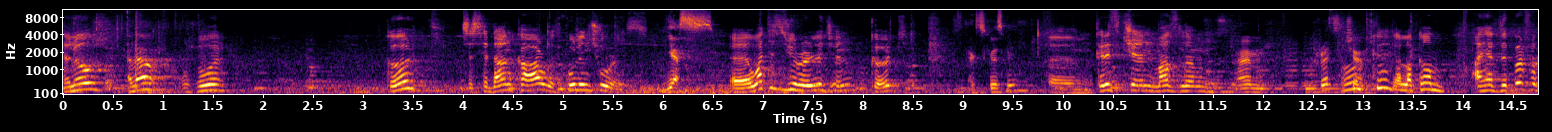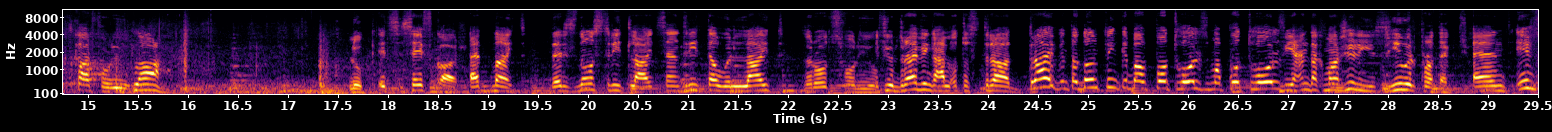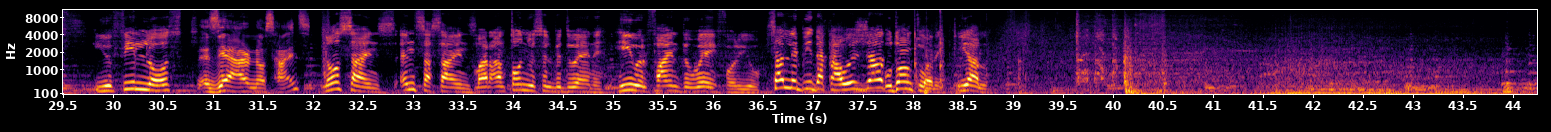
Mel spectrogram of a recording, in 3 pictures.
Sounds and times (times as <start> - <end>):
Music: 0.0 - 44.2.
